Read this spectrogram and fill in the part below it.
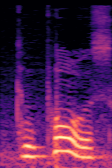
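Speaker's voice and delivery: compose with second syllable pose stressed. Explaining meter, come unaccented and pose stressed: stress on pose in compose. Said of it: "Come is unaccented, pose is stressed".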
